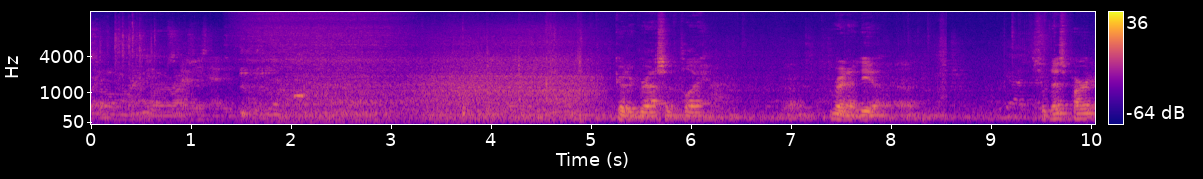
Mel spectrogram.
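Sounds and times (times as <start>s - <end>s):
bus engine and road rumble: 1.4s - 5.2s.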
